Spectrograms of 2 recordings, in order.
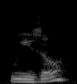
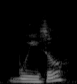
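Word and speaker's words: Buizel: The next 25, Weasel, or Buziel. Anime pronounces it as Weasel.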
